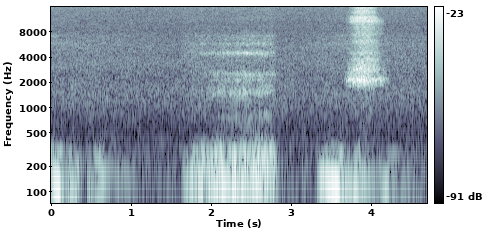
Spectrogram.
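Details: Chipi, a beagle, asleep and snoring in low guttural rasps; a short snort opens, a long rumbling breath follows in the middle, then another brief snore with a thin high squeak near the end.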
